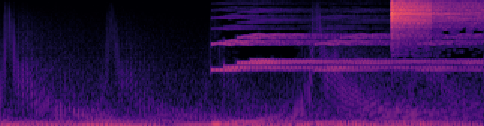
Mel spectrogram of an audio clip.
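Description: Electronic soundtrack music with a low pulsing bass. Sustained high synth tones come in about two seconds in, and a bright hiss-like layer joins shortly before the end.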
